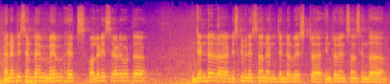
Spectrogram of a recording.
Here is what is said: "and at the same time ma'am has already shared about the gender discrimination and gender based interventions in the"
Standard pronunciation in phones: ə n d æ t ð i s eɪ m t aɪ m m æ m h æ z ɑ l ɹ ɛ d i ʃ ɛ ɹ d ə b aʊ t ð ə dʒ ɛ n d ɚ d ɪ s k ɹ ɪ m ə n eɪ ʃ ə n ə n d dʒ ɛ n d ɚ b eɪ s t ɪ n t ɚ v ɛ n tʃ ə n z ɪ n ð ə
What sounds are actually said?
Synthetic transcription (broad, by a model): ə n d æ t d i s eɪ m t aɪ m m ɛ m h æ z ɑ l ɹ ɛ d i s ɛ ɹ d ə b aʊ t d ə dʒ ɛ n d ɚ d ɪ s k ɹ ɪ m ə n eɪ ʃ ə n ə n d dʒ ɛ n d ɚ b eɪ s t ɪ n t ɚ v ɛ n ʃ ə n s ɪ n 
